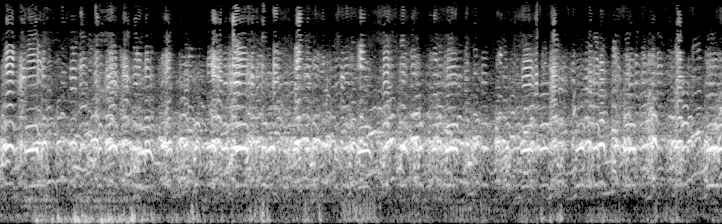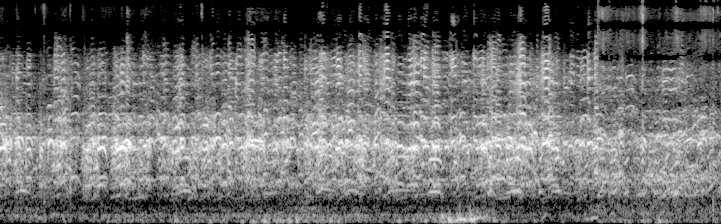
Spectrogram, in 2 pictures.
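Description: A large flock of geese honking, a dense, continuous chorus of many overlapping calls.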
